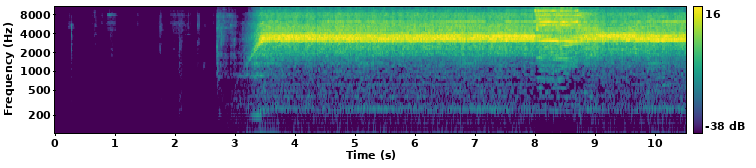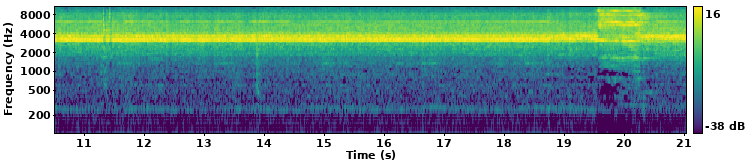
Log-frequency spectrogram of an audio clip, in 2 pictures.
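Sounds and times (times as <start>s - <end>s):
table saw motor whine: 2.7s - 21.0s
saw blade cutting wood: 3.0s - 21.0s.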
